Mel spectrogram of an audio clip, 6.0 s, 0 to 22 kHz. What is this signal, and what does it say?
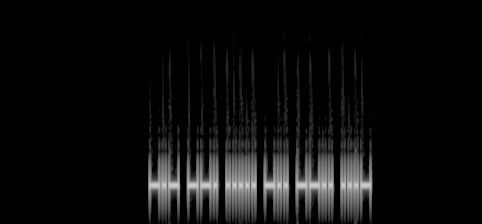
Morse code, heard as a keyed tone, about 30 wpm, 700 Hz. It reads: KG5DZV
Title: USA Call Signs - 6 Characters - 30wpm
